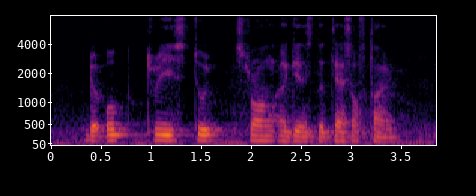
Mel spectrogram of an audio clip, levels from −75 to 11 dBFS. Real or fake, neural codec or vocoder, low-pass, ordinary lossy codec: fake; codec, 16 kHz, 2 kbps, FunCodec, trained on Chinese and English, 25 frames a second; none; none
